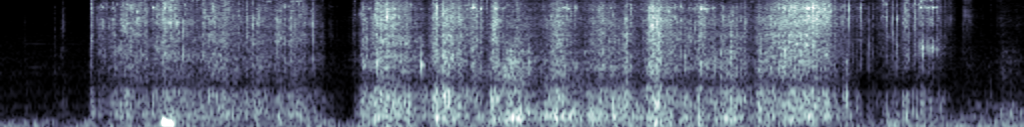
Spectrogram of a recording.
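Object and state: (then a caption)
Pile of mixed plastic and metal buttons. Fingers rummage through a large loose pile of small mixed plastic and metal sewing buttons, making them clatter together. The dense, bright rattling comes in bursts: a short stretch, a brief pause, then a longer run, fading into a quieter trailing clatter.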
